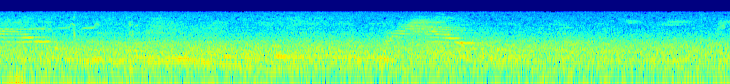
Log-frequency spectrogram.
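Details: Domestic cats and kittens fighting: two short wavering meows with stacked harmonics, one near the start and one about four seconds in, over a steady broad hiss.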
